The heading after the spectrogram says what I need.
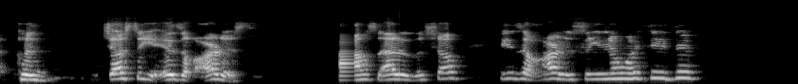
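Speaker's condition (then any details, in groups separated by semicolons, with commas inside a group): Cerebral palsy; uses a wheelchair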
